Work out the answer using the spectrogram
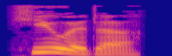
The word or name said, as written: hughetta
